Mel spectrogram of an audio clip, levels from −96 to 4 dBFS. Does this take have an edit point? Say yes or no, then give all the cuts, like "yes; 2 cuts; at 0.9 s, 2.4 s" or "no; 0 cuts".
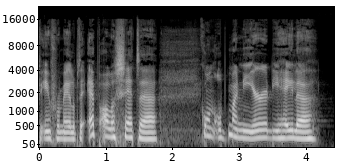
yes; 2 cuts; at 2.4 s, 2.9 s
